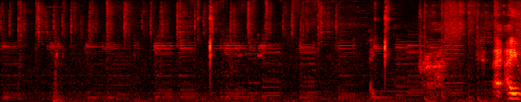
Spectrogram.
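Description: A Dachshund barks and yips loudly in short bursts indoors, with whimpering and people talking throughout.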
